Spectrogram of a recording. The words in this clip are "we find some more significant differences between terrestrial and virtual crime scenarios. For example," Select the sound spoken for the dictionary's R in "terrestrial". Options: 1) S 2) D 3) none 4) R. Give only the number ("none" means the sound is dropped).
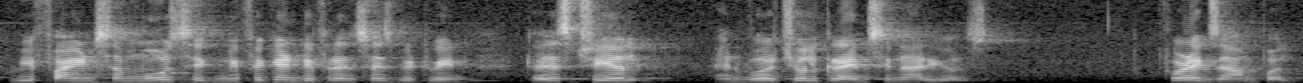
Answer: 4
